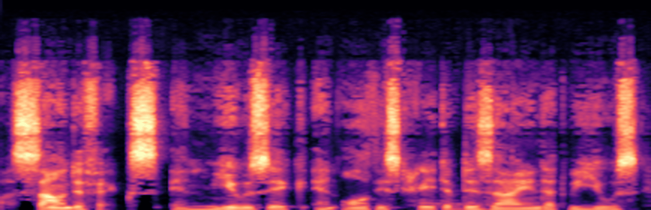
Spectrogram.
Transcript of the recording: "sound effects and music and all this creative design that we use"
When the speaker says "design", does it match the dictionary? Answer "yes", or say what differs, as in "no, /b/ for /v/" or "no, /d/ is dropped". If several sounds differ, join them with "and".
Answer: yes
